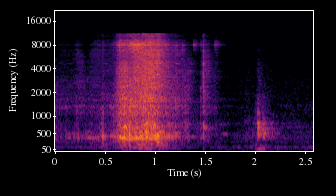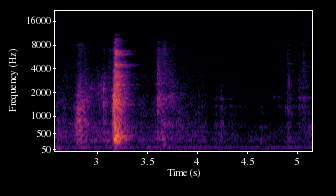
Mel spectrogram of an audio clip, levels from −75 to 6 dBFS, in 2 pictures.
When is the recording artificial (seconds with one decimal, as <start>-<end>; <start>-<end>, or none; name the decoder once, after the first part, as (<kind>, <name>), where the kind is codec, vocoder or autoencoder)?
0.0-1.9 (codec, SNAC); 4.1-5.2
